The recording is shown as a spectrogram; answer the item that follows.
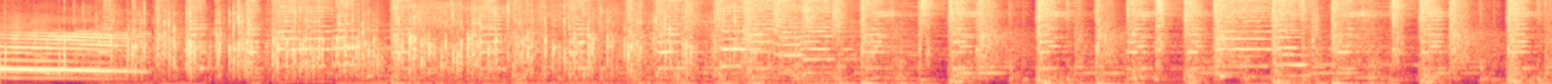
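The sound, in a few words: studio audience applause for a guest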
